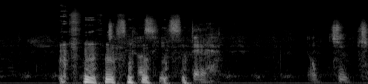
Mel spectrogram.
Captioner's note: chuckling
